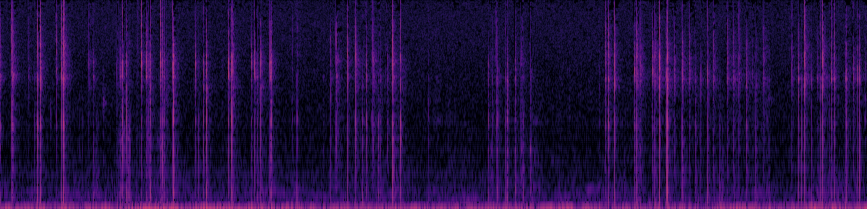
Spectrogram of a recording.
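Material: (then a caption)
Glycerin soap. Long nails scratch along the edge of a solid, green, translucent glycerin soap bar. Quick bursts of dry, crisp scratching and clicking arrive in clusters, bright and sharp with almost no ring, with a short lull near the middle. A faint low rumble sits underneath throughout.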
